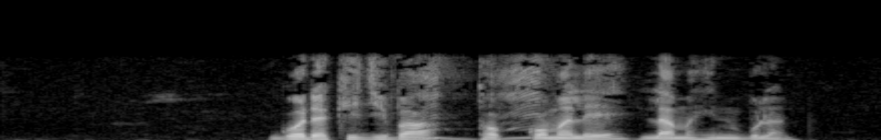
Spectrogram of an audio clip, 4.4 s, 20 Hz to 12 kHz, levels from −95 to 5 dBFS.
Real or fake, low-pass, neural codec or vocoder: real; 7.2 kHz; none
